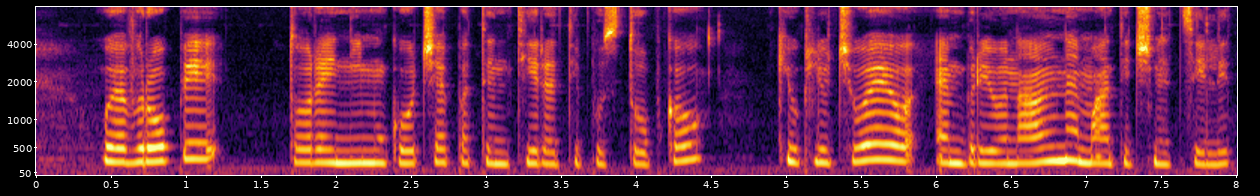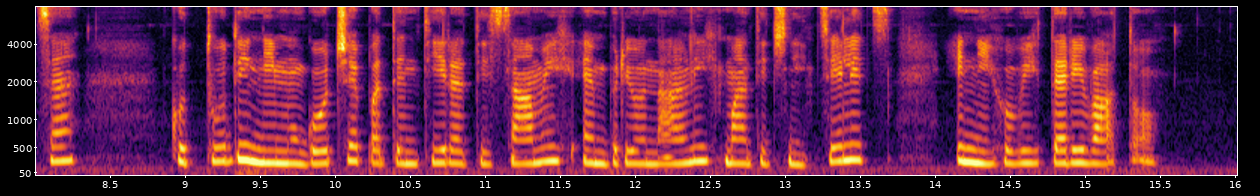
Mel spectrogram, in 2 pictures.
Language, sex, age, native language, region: Slovenian, female, 18-29, Slovenian, Pomurje region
